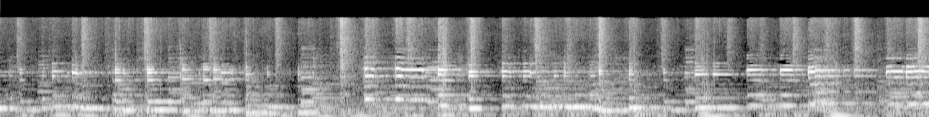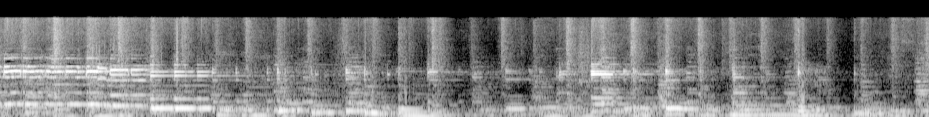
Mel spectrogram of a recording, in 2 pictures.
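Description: Live blues played on hollow-body archtop electric guitars through amplifiers: plucked notes over a steady, strong low accompaniment.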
